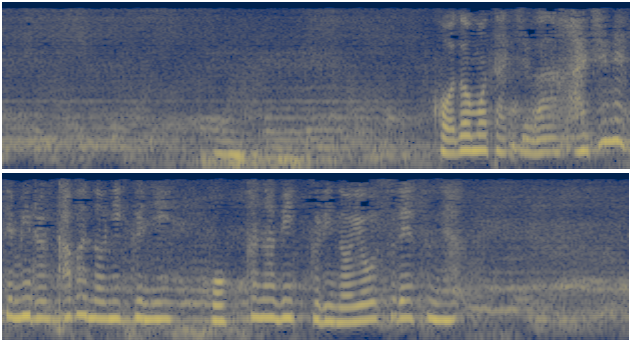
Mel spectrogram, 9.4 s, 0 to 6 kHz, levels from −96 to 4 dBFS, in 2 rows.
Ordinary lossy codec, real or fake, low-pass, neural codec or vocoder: MP3, 24 kbps; fake; 5.4 kHz; codec, 24 kHz, 0.9 kbps, DualCodec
